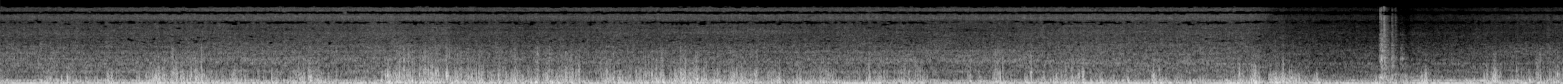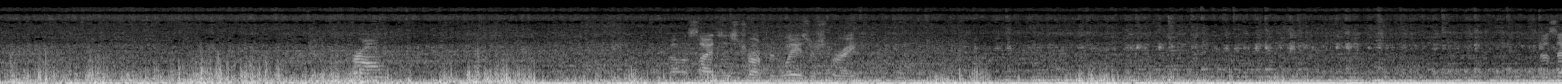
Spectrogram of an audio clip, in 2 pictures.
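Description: Ford 400 V8 idling steadily with a low, even rumble through dual Flowmaster exhausts. A single sharp click comes about halfway through.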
